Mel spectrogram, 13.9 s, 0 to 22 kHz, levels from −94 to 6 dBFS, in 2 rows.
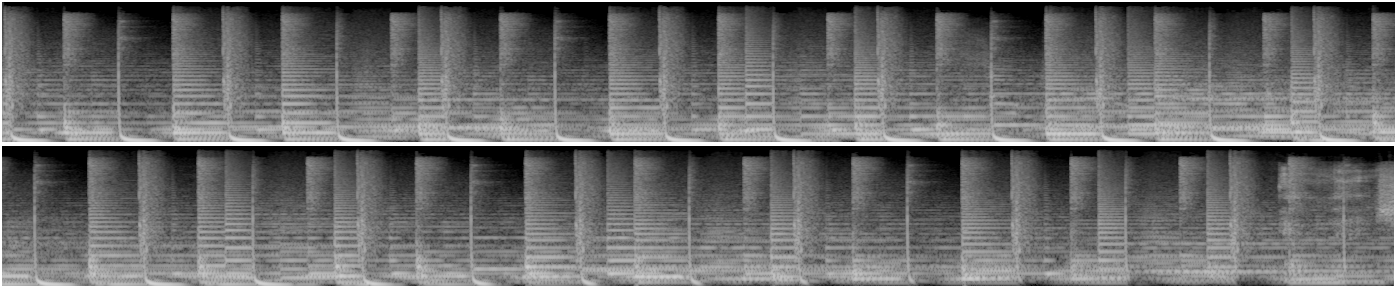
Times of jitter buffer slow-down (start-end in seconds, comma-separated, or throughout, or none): none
